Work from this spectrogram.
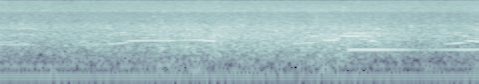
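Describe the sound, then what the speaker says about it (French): Waves rolling and unfurling on a quiet beach at dusk, a soft steady wash with gentle swells, accompanied by a low hum and faint thin tonal whistles. "Sur cette plage paisible, les vagues roulent et se déroulent"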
